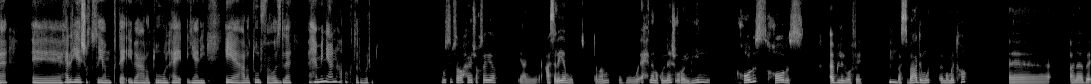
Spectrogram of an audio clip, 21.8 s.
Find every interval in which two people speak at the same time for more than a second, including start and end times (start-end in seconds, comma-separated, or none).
none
